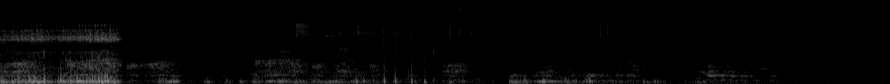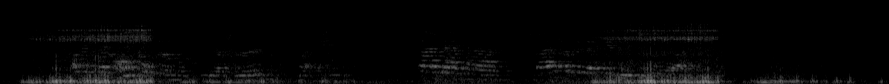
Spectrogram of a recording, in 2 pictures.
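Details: Low rumbling, snorting snores from a sleeping boxer dog that snores every day, irregular and interrupted by quieter gaps and some room noise.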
